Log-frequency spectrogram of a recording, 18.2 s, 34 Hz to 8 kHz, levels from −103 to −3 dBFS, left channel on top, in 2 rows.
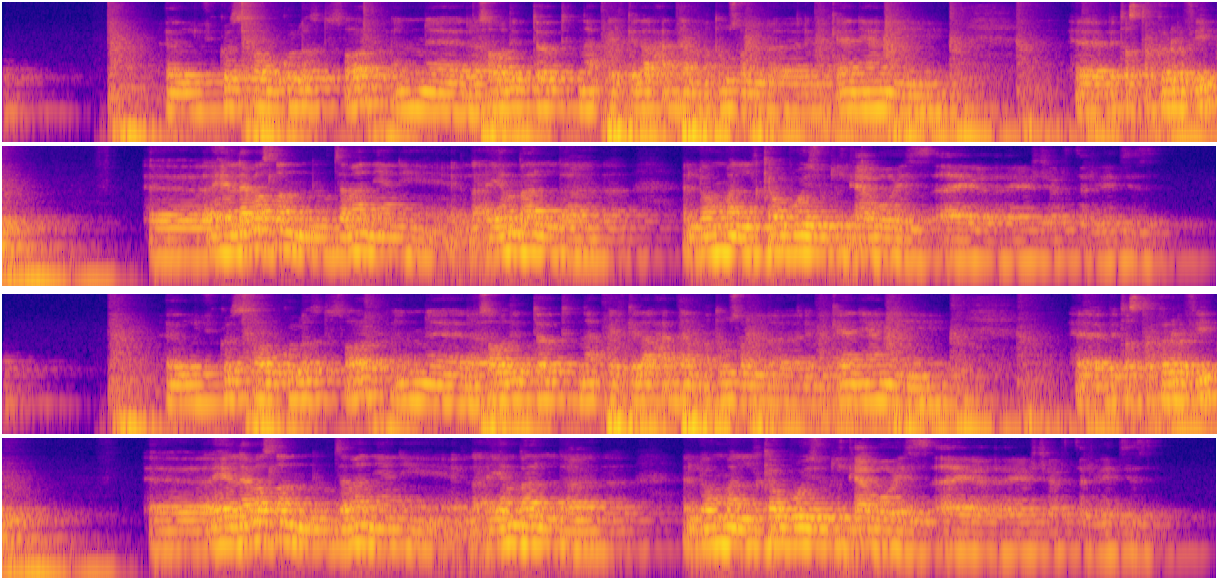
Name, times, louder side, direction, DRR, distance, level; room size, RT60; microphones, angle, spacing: sound 1, 0.8-9.9, left 1 dB, 80° left, 0.5 m, -29 dB
voice 1, 1.2-7.5 8.0-9.1 10.2-13.8 14.2-15.7, equal, 25° left, -2 dB, 0.7 m, -23 dB
voice 2, 15.5-17.8, right 1 dB, 40° right, -2 dB, 0.7 m, -29 dB
3.4 x 2.7 x 2.7 m, 0.93 s
head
